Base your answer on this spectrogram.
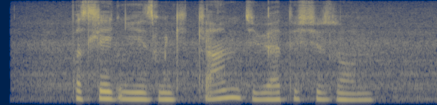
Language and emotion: Russian, neutral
